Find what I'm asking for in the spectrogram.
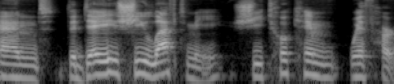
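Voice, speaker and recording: Here is a man with an ordinary speaking voice. His medium pitch carries fairly even intonation. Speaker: podcast co-host. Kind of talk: casual chat.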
